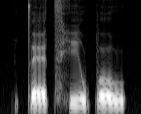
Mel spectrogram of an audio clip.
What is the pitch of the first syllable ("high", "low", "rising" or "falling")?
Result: rising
